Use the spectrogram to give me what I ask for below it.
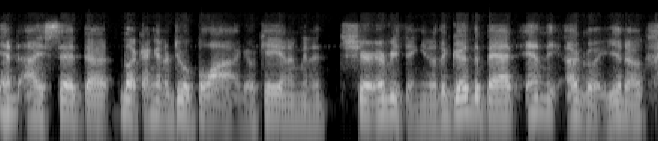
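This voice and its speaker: Speaking in an American accent, a man has a fairly low pitch and ordinary pitch variation. He moves at a fairly quick pace and sounds somewhat breathy. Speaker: real estate investor. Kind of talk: interview. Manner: halting.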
